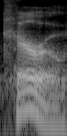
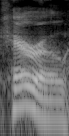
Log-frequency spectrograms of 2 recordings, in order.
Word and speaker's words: Cairo: And famously at this point is the town of Caro, spelled like Cairo, Egypt. The county has about 4,500 people. It had 25,000 in 1940. The city of Ko has 1,700 people.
